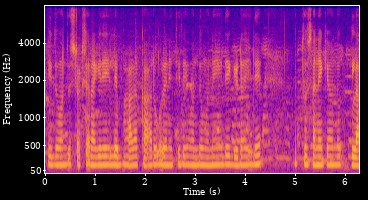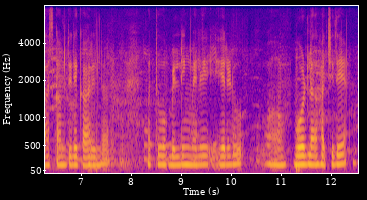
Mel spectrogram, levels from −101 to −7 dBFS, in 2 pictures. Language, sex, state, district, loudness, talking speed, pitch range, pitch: Kannada, male, Karnataka, Belgaum, -28 LUFS, 125 wpm, 150-160 Hz, 155 Hz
